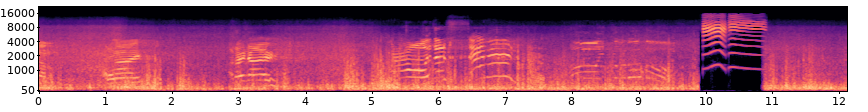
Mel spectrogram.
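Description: Waves washing and breaking against shoreline rocks, with wind buffeting the microphone, under excited voices calling out. About ten seconds in the surf noise drops out for under a second beneath a single wavering pitched sound.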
